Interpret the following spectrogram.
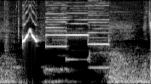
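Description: Varcas Falcon electric scooter's electronic sounder as the scooter powers on: a quick rising-and-falling chirp, then about a second of steady electronic tones stepping between pitches, a short start-up tune.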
